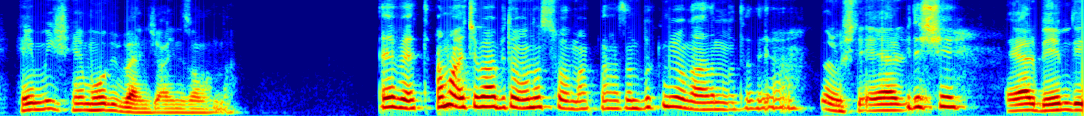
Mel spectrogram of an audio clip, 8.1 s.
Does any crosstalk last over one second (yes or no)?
no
